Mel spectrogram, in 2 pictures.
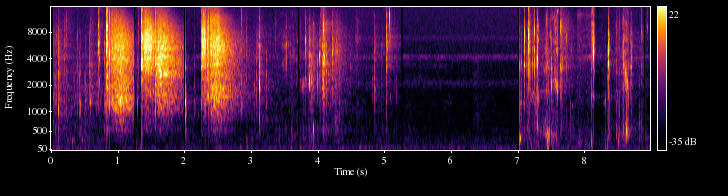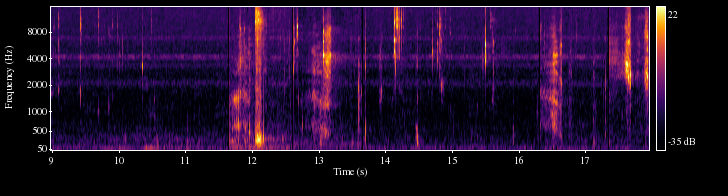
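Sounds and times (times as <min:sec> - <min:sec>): plastic packaging crinkling and tearing: 0:00.0 - 0:05.2, 0:07.0 - 0:09.0.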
